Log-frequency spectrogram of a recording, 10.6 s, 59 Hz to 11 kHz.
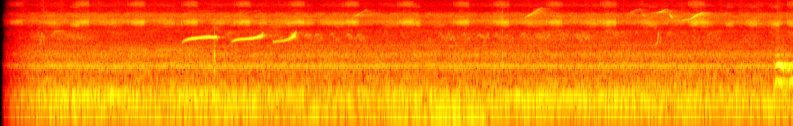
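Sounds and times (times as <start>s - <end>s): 
Phyllomyias fasciatus calling: 0.3s - 10.5s.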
